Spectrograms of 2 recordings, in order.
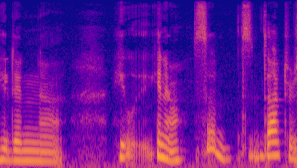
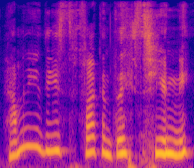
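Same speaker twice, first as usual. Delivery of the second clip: louder, higher exasperated demand; exasperated outburst; 8 semitones higher, 7 dB louder than usual. Retold or imitated. To the hospital staff about the oxygen tanks, loud exasperated question. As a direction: throw the question up in disbelief. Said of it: "I'm like".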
